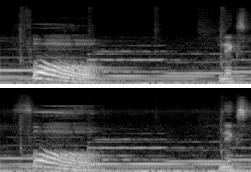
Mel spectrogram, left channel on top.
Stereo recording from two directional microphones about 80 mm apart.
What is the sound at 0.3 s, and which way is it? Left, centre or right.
Speech, centre.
